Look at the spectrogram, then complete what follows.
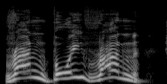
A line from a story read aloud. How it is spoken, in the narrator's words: shouted Lutze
